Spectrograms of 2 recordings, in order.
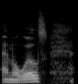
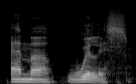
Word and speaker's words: Emma Willis: years I spoken to friends and family about Emma Wills only to realize on my visit that I've been pronouncing her name wrong the whole time some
